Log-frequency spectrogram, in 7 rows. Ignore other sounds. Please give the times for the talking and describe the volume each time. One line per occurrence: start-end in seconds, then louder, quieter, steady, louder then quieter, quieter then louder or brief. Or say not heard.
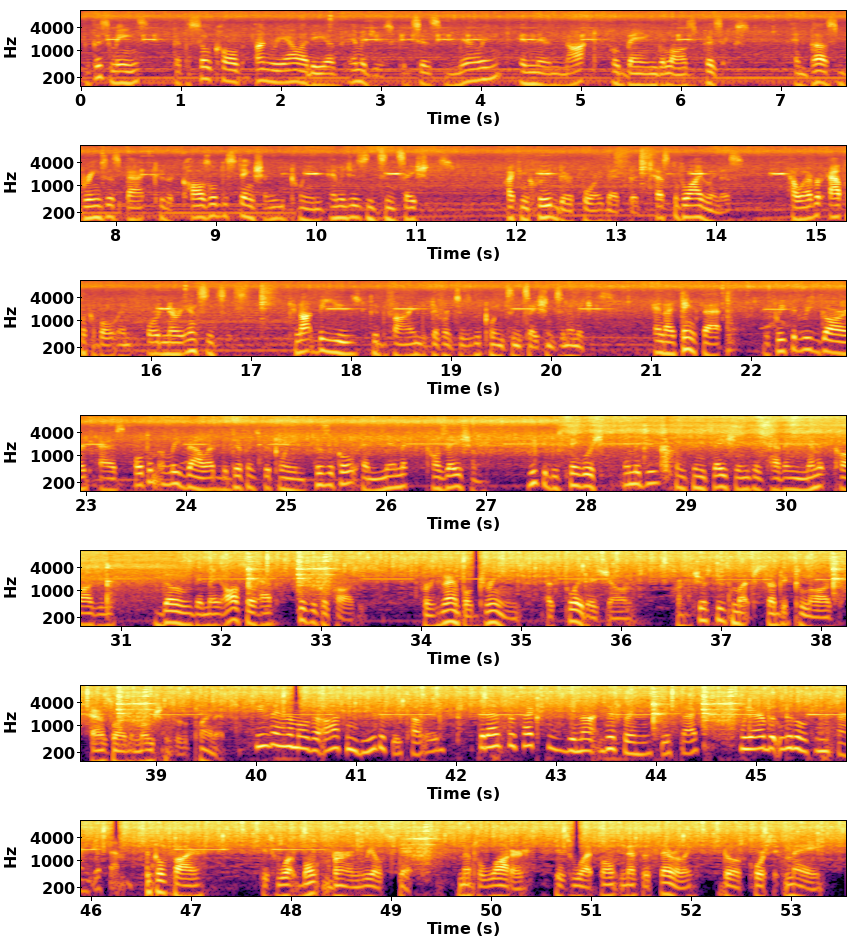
0.0-53.5 steady.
